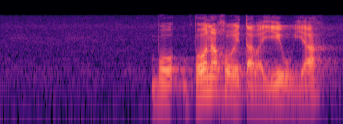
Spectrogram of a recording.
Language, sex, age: Northern Sotho, male, 30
